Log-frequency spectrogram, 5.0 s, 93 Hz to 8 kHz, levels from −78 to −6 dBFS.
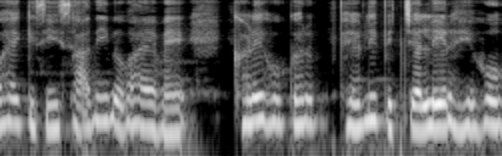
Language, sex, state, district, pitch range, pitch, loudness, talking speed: Hindi, female, Chhattisgarh, Kabirdham, 210-240 Hz, 230 Hz, -19 LUFS, 145 wpm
